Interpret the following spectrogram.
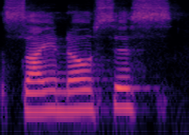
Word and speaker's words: cyanosis: two quick things um it's cyanosis because i'm a nurse you know that cyanosis and paticcii those are the way to pronounce it if you ever if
